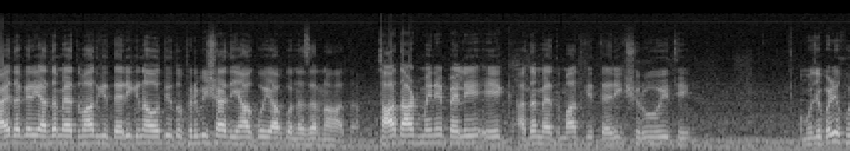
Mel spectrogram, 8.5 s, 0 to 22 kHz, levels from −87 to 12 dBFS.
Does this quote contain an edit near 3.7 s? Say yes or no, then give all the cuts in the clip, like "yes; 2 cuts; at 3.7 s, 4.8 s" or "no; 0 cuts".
yes; 1 cut; at 3.7 s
